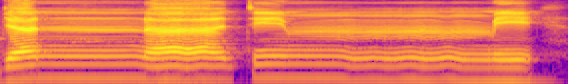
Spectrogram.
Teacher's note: Nah, kemudian pada lafal jannatim mi, yaitu adanya kasrotain, ya, kasrotain bertemu dengan huruf mim. Maka apabila ada kasrotain bertemu dengan mim, maka kita masukkan tanwinnya ke mim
